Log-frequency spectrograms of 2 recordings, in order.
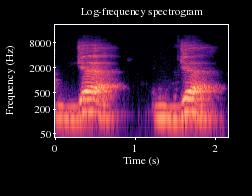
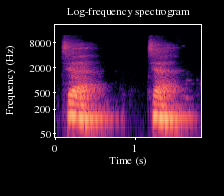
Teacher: Yang pertama huruf jim. Jim ini tengah-tengah lidah nempel, ya, nempel langit-langit atas.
